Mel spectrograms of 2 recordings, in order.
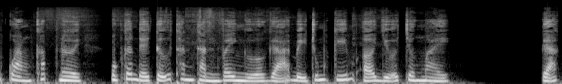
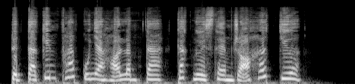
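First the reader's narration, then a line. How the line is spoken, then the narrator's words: Shouting. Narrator (Vietnamese): Lâm Bình Chi quát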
